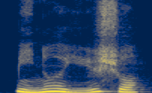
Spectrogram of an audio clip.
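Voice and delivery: plain reading voice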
